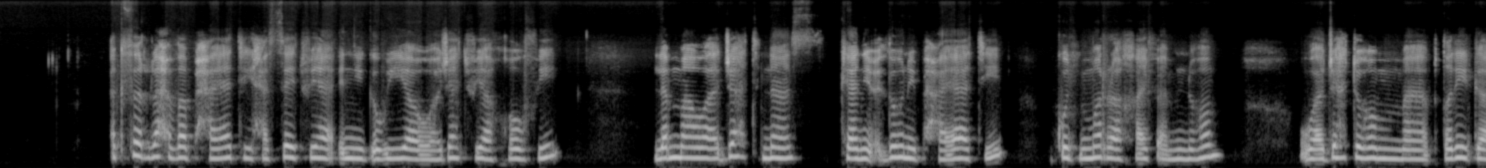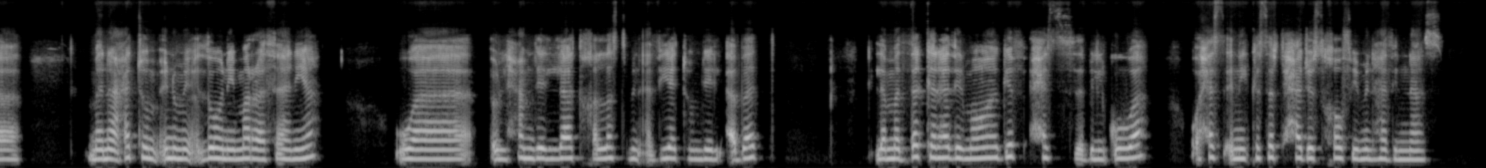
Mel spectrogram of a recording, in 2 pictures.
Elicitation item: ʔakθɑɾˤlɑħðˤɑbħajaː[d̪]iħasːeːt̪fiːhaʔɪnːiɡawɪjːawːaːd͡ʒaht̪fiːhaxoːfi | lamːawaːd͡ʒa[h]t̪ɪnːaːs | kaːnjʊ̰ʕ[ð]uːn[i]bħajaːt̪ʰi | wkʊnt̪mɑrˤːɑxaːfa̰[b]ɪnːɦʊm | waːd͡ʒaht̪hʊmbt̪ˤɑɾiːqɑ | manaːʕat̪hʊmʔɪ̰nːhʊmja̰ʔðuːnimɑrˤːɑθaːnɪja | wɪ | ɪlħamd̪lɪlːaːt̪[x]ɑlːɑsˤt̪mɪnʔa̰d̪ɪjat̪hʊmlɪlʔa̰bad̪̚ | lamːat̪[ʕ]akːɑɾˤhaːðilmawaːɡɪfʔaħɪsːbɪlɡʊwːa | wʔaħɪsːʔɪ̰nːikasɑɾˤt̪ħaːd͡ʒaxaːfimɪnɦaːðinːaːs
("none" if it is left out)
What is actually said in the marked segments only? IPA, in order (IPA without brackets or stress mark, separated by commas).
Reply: t̪, h, ð, i, m, x, ð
